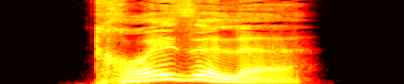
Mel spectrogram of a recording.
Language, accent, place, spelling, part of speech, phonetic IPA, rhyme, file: German, Germany, Berlin, kräusele, verb, [ˈkʁɔɪ̯zələ], -ɔɪ̯zələ, De-kräusele.ogg
- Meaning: inflection of kräuseln: 1. first-person singular present 2. first/third-person singular subjunctive I 3. singular imperative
